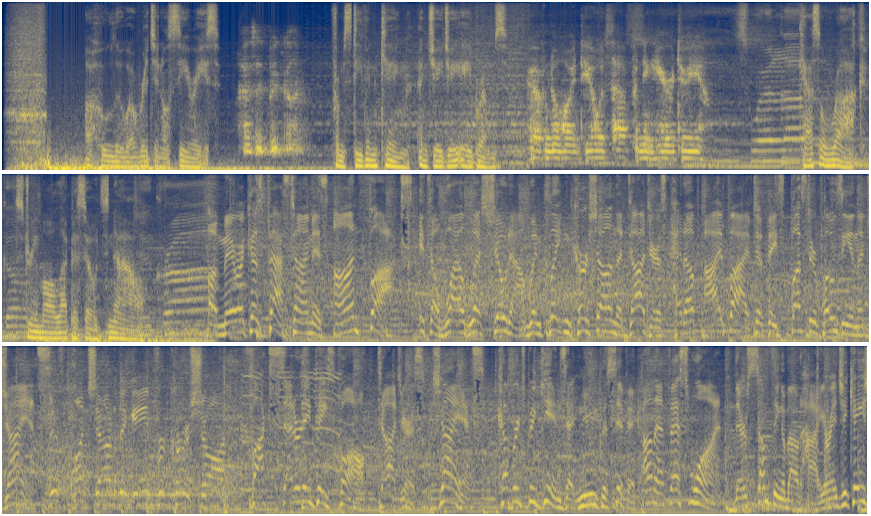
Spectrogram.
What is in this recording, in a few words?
Promo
